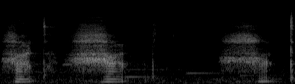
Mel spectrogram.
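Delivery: soft, whispered voice.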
